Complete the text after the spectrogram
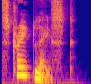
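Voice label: "strait-laced", British English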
